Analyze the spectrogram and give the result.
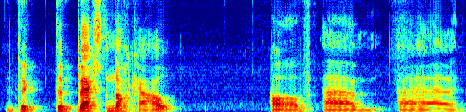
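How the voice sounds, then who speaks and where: A man co-hosting a podcast, chatting excitably and rambling, trailing off into mumbles while he searches. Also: mid-range voice, extremely slow. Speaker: podcast co-host. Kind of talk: casual chat.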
